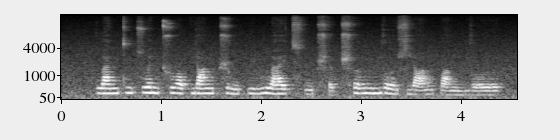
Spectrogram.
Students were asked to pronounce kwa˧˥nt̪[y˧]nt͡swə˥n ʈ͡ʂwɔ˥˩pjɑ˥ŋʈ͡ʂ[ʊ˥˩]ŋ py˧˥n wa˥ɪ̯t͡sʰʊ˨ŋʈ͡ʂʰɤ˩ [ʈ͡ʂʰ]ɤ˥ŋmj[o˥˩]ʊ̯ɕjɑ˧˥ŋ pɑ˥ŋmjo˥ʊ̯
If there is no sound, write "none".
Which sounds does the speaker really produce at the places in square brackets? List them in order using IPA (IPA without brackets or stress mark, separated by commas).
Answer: y˧, ʊ˥˩, ʈ͡ʂʰ, o˥˩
